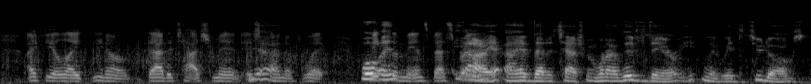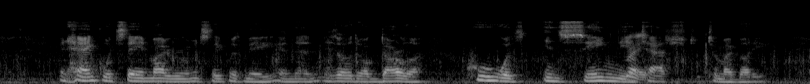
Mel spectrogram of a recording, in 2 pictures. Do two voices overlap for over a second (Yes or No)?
No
